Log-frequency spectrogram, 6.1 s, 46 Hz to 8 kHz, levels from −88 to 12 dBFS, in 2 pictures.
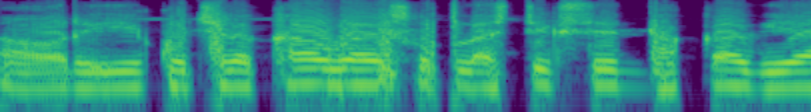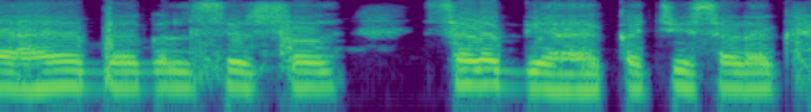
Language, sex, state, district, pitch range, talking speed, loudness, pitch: Hindi, male, Bihar, Purnia, 145-160 Hz, 215 wpm, -10 LUFS, 150 Hz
